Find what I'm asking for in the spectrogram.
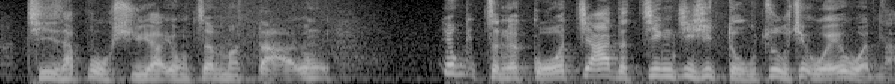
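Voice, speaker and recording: At a moderate pace, a man with a fairly high, somewhat breathy voice and a dark, mellow tone speaks with very wide pitch swings. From Taiwan. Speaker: Taiwanese businessman. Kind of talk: analytical discussion. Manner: emphatic, repeats words.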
